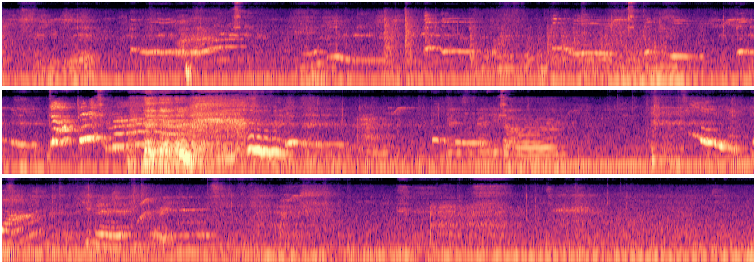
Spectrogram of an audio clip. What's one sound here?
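A young girl talks and laughs close by in a high voice.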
